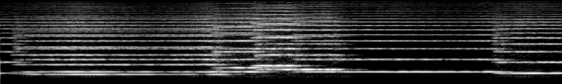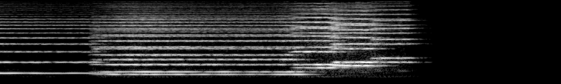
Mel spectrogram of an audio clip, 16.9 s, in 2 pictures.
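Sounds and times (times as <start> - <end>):
violin strings: 0.0 - 14.8.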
